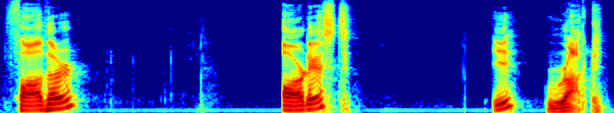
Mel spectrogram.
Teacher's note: você abre a boca mais verticalmente um pouquinho assim ó ela fica um pouco mais relaxada Ela não fica não fica arredondado dos lábios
